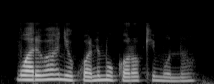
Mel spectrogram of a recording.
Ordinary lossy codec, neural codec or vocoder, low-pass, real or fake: none; codec, 16 kHz, about 1 kbps, DyCAST, with the encoder's durations; 7.2 kHz; fake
